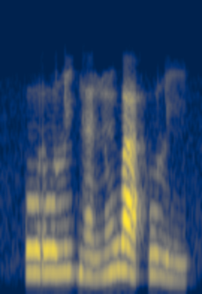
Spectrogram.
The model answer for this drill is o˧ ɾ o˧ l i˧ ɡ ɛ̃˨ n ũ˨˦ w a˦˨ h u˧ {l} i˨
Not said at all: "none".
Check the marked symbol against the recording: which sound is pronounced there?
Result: l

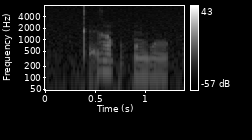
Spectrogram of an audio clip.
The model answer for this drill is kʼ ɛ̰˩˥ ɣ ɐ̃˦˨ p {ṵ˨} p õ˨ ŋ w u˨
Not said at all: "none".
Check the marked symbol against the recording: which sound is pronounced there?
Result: ṵ˨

